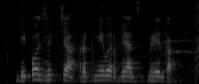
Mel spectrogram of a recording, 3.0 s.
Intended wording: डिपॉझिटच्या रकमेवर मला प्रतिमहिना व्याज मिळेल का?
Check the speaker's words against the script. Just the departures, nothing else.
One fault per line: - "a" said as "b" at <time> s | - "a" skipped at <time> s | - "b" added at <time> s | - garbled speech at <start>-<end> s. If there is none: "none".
- "मला प्रतिमहिना" skipped at 1.7 s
